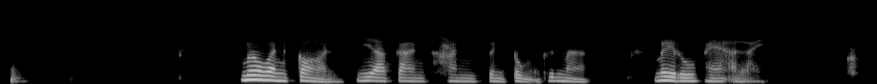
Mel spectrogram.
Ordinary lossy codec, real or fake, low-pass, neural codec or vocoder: none; fake; 3.6 kHz; autoencoder, 48 kHz, 32 numbers a frame, DAC-VAE, trained on Japanese speech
